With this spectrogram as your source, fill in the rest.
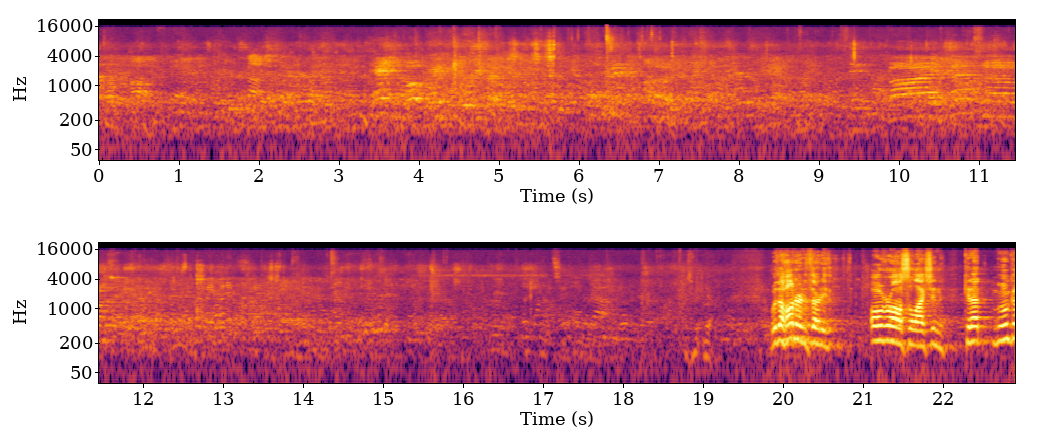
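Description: A crowd of young adults murmur and chatter softly in a room.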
